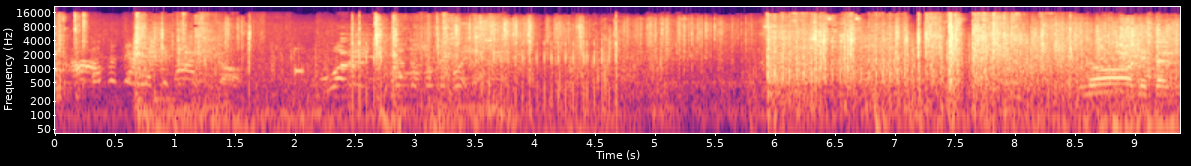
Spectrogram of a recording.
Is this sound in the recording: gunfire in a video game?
yes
